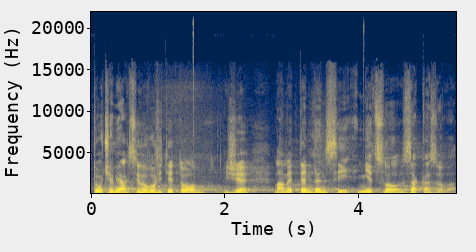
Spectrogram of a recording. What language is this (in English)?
Czech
